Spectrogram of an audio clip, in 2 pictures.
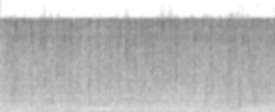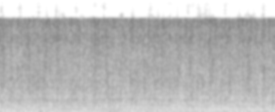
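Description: Heavy tropical rain pouring steadily onto wet brick paving, a dense, even hiss of falling water.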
